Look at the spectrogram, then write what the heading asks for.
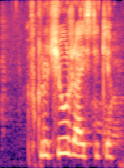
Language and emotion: Russian, neutral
